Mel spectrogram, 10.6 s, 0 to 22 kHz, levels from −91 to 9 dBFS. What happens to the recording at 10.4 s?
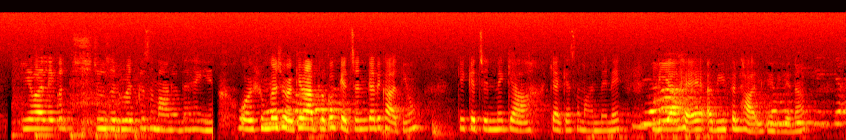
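At 10.4 s you're hearing the same low bit depth with noise shaping that runs through the whole clip. With only 6 bits, the rounding error gets pushed up the spectrum, so a thin, steady hiss climbs toward the top, nearly as loud as the sound itself.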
